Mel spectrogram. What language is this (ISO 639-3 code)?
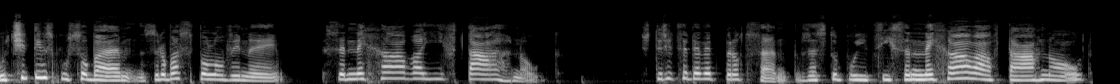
ces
